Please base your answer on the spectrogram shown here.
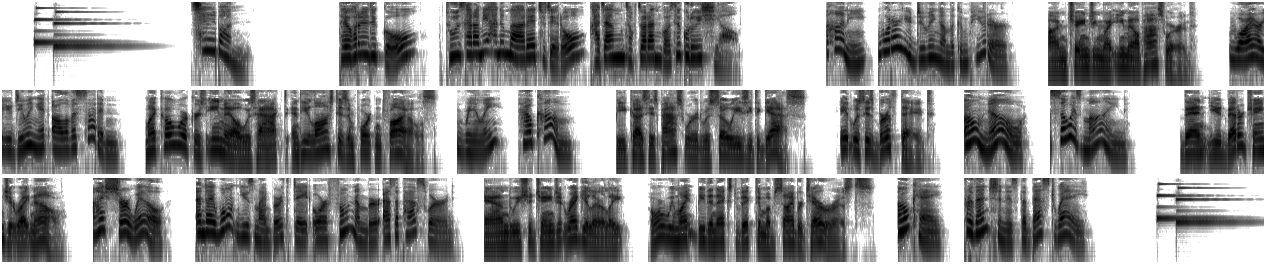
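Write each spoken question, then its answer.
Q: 대화를 듣고 두 사람이 하는 말의 주제로 가장 적절한 것을 고르시오.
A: 해킹 예방을 위한 비밀번호 관리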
